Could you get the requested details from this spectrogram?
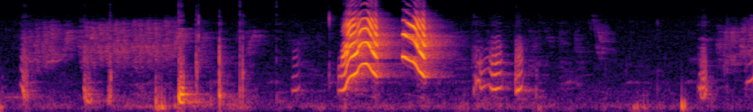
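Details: Pet ringneck parrot indoors, mimicking the words mummy and mitthu: soft clicks and tapping noises, then two loud, bright, wavering squawks with rising and falling pitch, followed by a few shorter chirps.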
